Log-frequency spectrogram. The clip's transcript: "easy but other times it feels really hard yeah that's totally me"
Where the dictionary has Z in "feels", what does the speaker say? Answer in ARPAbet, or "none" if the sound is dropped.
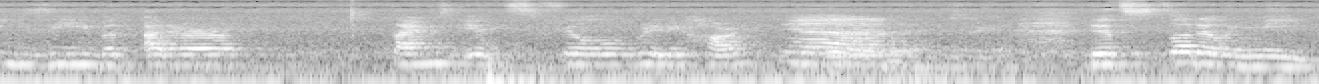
none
